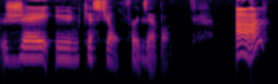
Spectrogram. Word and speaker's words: as: Ah, pronounced the same as this. We don't pronounce the S because it's not part of careful, right?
